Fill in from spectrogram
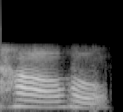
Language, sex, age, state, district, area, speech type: Marathi, female, 18-30, Maharashtra, Thane, rural, conversation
